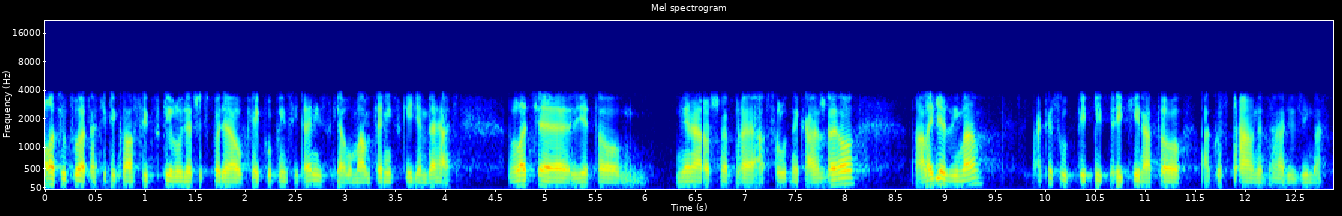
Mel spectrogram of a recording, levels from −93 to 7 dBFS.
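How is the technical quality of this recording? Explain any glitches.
The quality is poor throughout: the recording has passed through an AMR narrowband mobile codec, heavily damaged from start to finish. Nothing survives above 3.5 kHz, and the band runs from about 250 Hz to 3.5 kHz. The speech is rebuilt from a vocal-tract model excited by a few pulses per short subframe. The harsh, buzzy, synthetic texture points to the codec's lowest mode, around 4.75 kbps. A simple telephone band filter would sound just as narrow, but the voice would stay natural rather than buzzy.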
